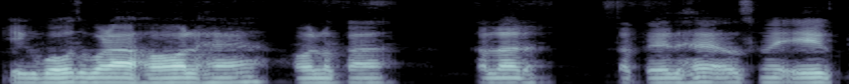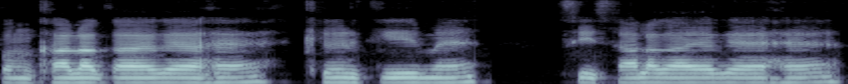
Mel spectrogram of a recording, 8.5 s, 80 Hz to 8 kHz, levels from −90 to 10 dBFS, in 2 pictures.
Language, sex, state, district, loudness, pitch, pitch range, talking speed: Hindi, male, Jharkhand, Deoghar, -19 LUFS, 125 Hz, 120-125 Hz, 150 wpm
